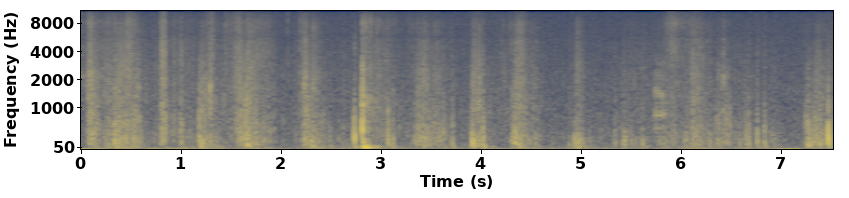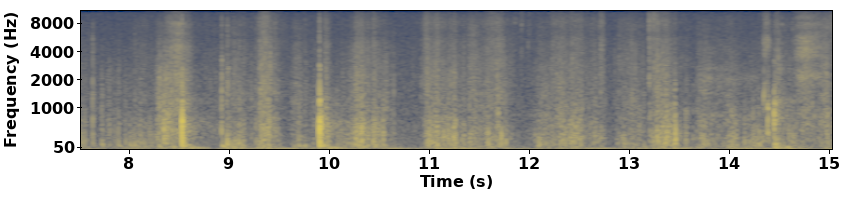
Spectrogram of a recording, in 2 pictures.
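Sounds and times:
footsteps crunching in snow: 0.0 - 15.0
sharp knocks: 2.8 - 3.2.

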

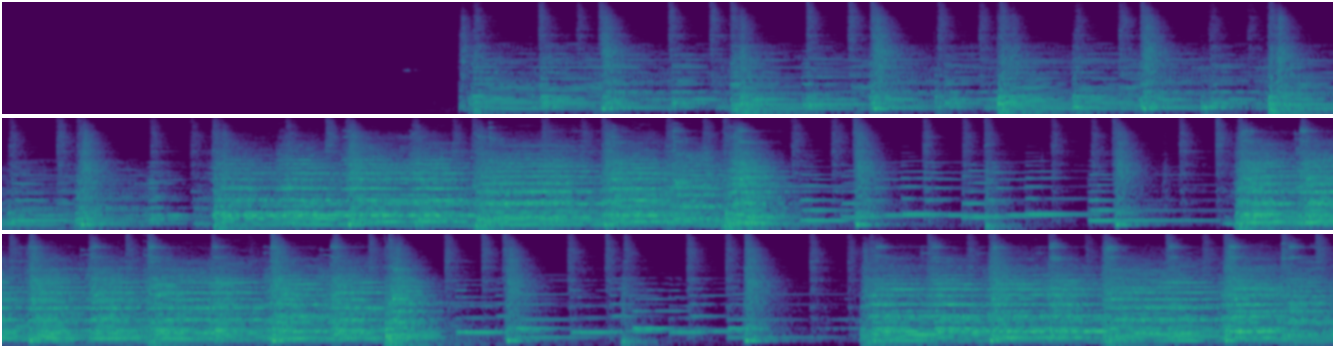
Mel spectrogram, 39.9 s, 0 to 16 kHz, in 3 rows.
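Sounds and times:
orchestra playing swing music: 4.8 - 22.2, 25.4 - 32.4, 35.1 - 39.9.

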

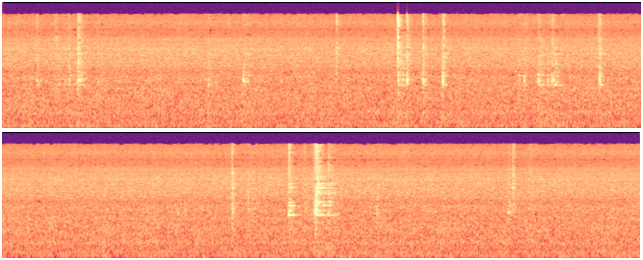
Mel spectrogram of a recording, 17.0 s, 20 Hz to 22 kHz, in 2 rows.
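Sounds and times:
falling water rushing: 0.0 - 17.0.

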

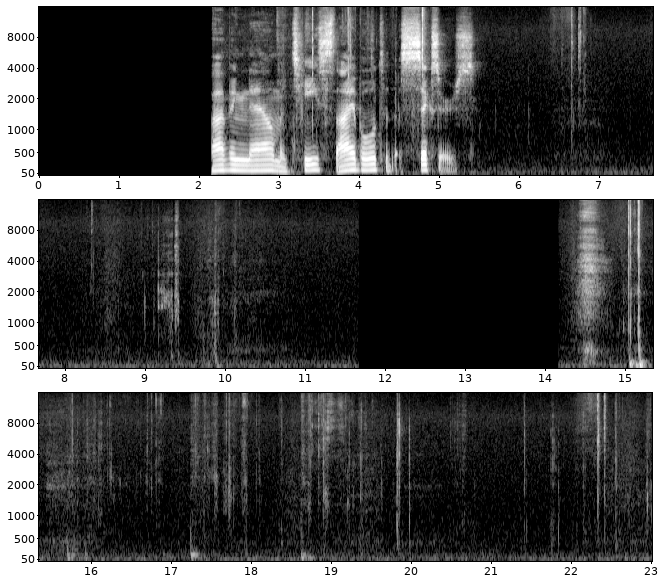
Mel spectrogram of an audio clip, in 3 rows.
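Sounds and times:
cards rustling: 2.9 - 5.0, 6.4 - 6.9, 14.9 - 20.8, 21.4 - 23.0.

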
